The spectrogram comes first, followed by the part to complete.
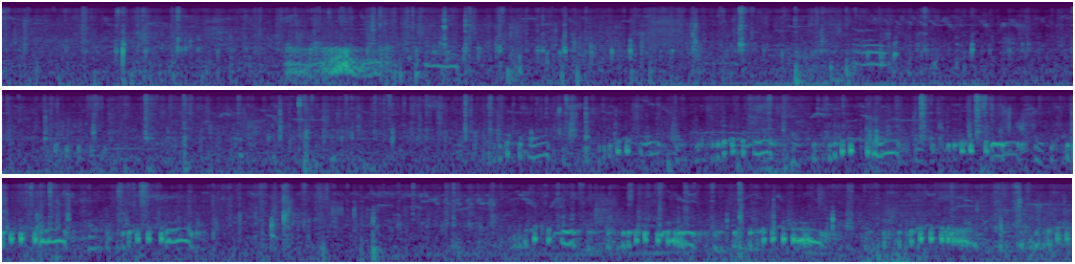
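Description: Domestic pigeons cooing, more often in the second half, over a steady scatter of sharp clicks from beaks pecking at scattered food in straw bedding.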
